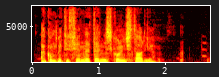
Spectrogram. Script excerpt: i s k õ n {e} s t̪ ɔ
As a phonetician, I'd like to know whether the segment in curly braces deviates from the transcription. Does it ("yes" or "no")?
yes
